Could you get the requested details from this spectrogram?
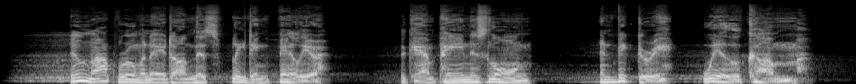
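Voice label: narrator bad quest fail; ancestor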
